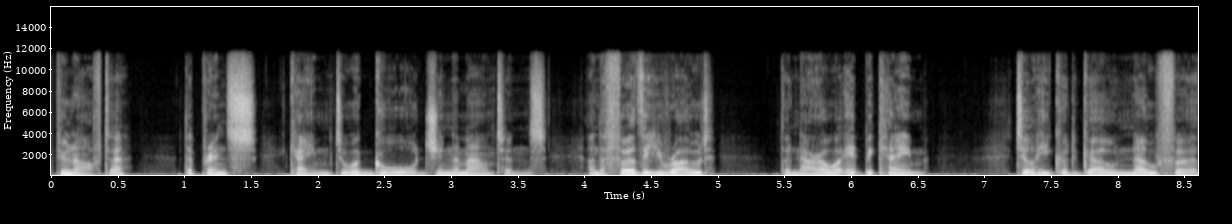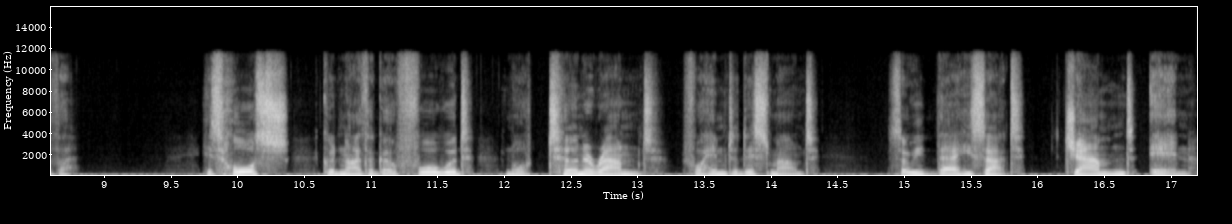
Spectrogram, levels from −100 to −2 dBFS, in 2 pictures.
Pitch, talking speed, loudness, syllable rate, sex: 120 Hz, 155 wpm, -20 LUFS, 4.8 syllables/s, male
